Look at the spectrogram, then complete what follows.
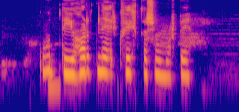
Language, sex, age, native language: Icelandic, female, 14, Icelandic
